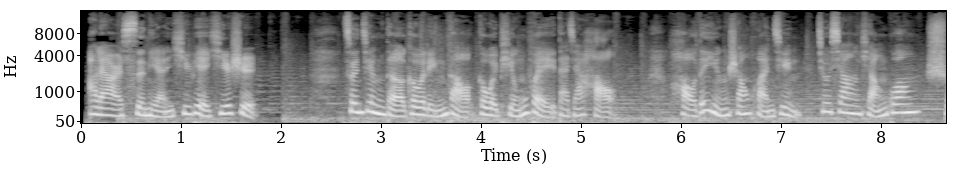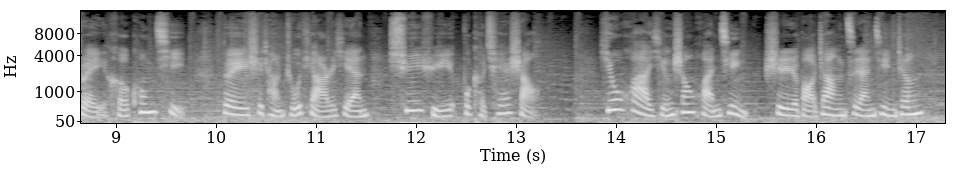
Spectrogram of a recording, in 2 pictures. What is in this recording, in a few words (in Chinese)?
女 专题 稍快语速; 营商环境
